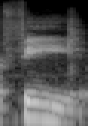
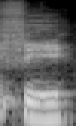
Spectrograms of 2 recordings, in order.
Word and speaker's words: Fi: You even got Fi or Fee, whatever you want to pronounce it. You know, I'd say Fee.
